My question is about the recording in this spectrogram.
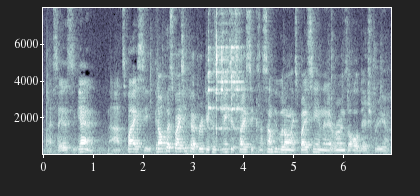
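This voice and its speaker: A man's voice: mid-range voice, fast talker, very noisy. A man walks viewers through a home recipe in loose, rambling talk, circling back to the same points. His voice rings in a roomy, echoing kitchen, with cutlery and pans clattering around him. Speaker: co-host of a family cooking channel. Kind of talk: casual cooking demo chat. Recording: echoey kitchen with clattering dishes.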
